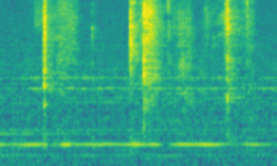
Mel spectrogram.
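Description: Soft background music with a steady held tone. Over it come a few light clicks and slides of tarot cards being picked up and laid down on a table.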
